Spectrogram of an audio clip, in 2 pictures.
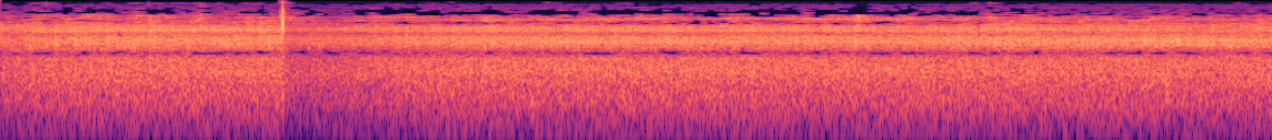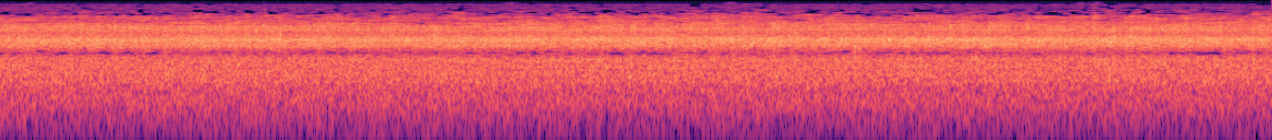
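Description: Steady rushing noise of water, with a short dip and a click about a second and a half in.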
